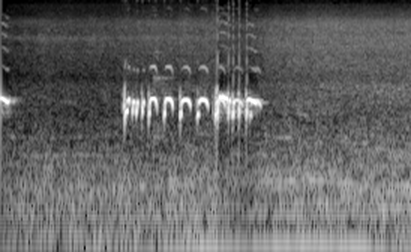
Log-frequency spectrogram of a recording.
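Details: Zebra dove singing, played as a lure to prompt other doves to sing: one short run of quick repeated cooing notes midway, faint earlier note, steady low hum underneath.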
